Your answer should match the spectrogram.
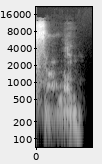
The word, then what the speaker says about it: Samhain: So, um, and you often see it, it's spelt the way we would pronounce it phonetically, like would be Samhain, but it's actually yep. Samhain.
